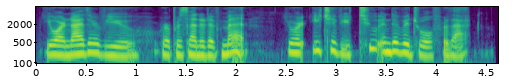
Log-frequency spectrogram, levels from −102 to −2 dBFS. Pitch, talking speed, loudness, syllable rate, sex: 200 Hz, 210 wpm, -19 LUFS, 7.2 syllables/s, female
